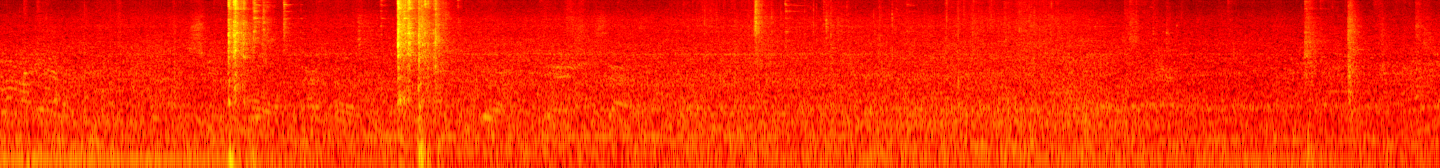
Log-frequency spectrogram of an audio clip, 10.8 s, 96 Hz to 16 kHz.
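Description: Inside a 2012 New Flyer C40LF CNG city bus: the natural-gas engine drones steadily under the cabin noise, with two sharp knocks about two and three seconds in.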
